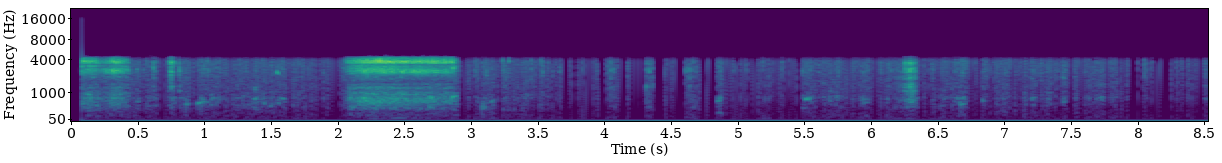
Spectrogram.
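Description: Underwater reef ambience picked up by a camera: a steady low hiss with scattered faint clicks and crackles. There is one louder rush of noise lasting just under a second, about two seconds in.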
